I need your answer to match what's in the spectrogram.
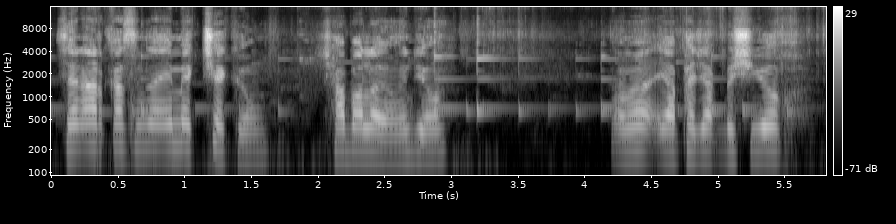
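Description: Young shepherd with a hoarse voice. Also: male voice, high voice, level tone, normal speed, darkish tone, soft background music. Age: young adult. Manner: talks to viewers as friends, calls to his animals. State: hoarse from a cold. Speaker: shepherd vlogger. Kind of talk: casual vlog narration outdoors. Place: mountain pasture outdoors, wind.

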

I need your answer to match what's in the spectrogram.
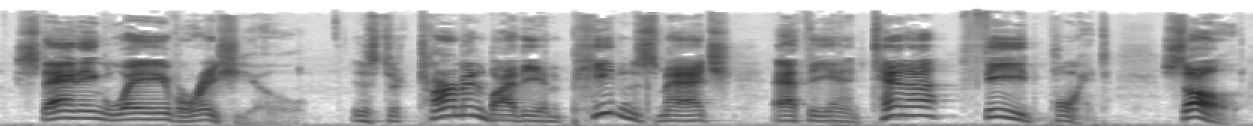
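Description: With a voice on the high side and a bit bright, this American ham radio tutorial host in his 60s talks to camera conversationally, emphatically and wryly. He sits close to a boom-mounted broadcast mic indoors, in a small home room filled with guitars.

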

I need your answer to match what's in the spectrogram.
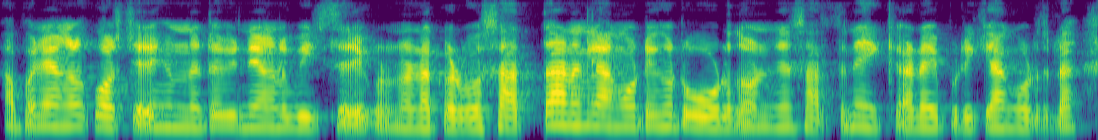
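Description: A woman's voice: medium pitch, little pitch movement, very fast, vocal fry, a little mellow. A young woman narrating a family vlog as a casual voice-over, rambling and chatty. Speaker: family vlogger. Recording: slightly dull lo-fi recording.

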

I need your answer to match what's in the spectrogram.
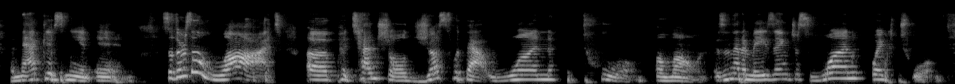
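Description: A woman's voice: mid-range voice, a bit bright, slightly rough, rough recording. A woman giving a webinar presentation as a teacher, telling stories in a chatty, enthusiastic way.

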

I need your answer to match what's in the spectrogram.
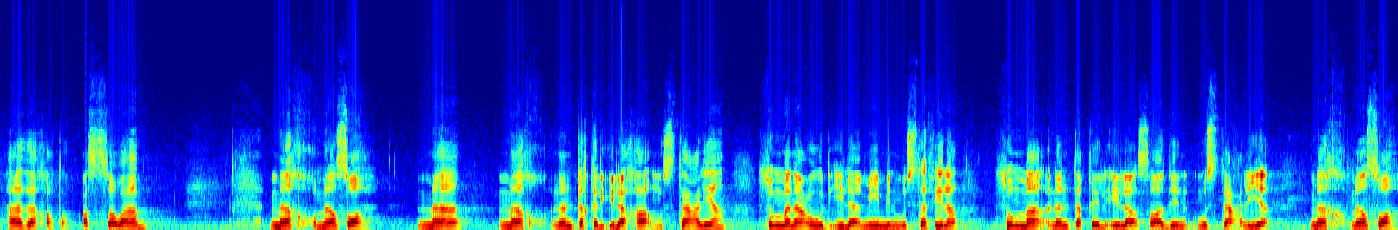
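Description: A man teaching Quran recitation, patiently explaining each point step by step and slowly demonstrating the sounds to a group of listeners. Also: on the high side. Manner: addresses listeners warmly as a group. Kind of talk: instructional lesson on pronunciation. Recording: long reverb, dull lo-fi sound.

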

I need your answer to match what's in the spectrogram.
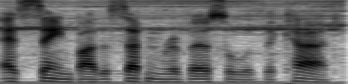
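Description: Guy with a lowish voice doing calm scripted flight training narration, explains step by step. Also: background noise. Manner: measured, explanatory. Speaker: flight instructor.

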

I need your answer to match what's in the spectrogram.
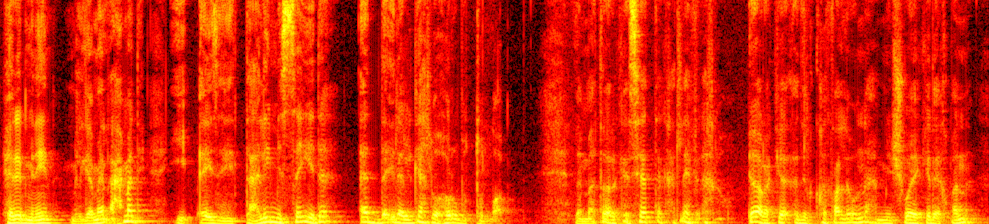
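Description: A man's voice: medium pitch, very fast. A man with an Egyptian accent teaching an exam-review lesson, asking questions and answering them himself. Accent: Egyptian Arabic. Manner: animated, asks and answers his own questions. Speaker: Arabic teacher.

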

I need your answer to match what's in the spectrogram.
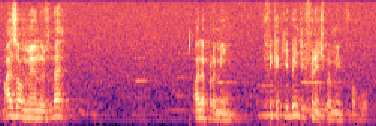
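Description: A man's voice: a little high, normal speed, low-quality recording. A man preaching and prophesying at a church service, urgent and commanding as he directs people. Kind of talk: charismatic church ministry. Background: music playing.

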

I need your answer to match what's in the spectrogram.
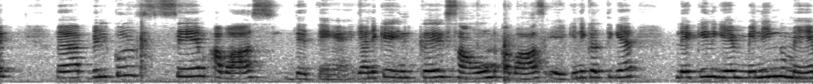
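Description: A woman teacher gives a recorded lesson in a fairly high voice. She reads example sentences slowly and deliberately, then explains them patiently with small hesitations. A faint ambient hiss sits under her voice. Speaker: English teacher. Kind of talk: recorded class lecture.

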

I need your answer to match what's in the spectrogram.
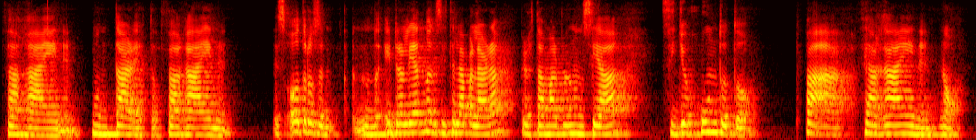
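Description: Slow, careful woman teaching German. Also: mid-range voice, roomy sound, highs cut off. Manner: reads German lines slowly and clearly, then explains them in Spanish. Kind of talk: online language lesson.

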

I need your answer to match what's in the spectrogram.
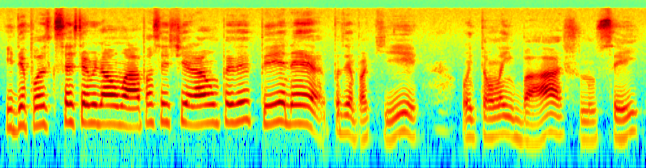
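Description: A young man with a Brazilian Portuguese accent, commenting casually and excitably on his gameplay while he has a cold. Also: high-pitched, a little fast. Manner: excitable, exclaiming at the screen. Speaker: gaming YouTuber.

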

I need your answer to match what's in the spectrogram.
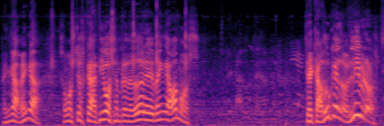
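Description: Brisk and high-voiced, a man in his thirties stands on an exhibition-hall stage giving a participatory business workshop. His headset mic carries a lively stream of audience questions, many of them tag questions.

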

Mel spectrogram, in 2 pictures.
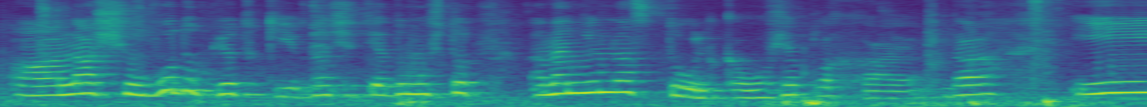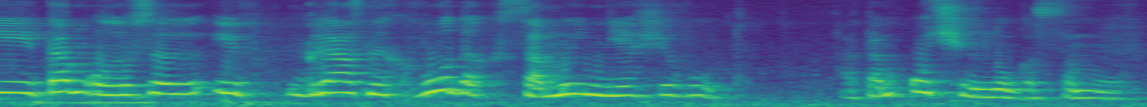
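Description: A woman's voice: a little high, animated, measured pace, warm tone. Woman, assured replies, roomy echo, faint noise. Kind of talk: answering press questions. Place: indoor press conference room. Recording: echoey room, faint noise.

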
